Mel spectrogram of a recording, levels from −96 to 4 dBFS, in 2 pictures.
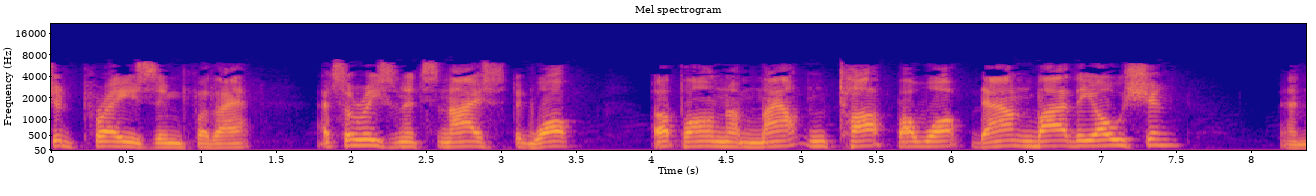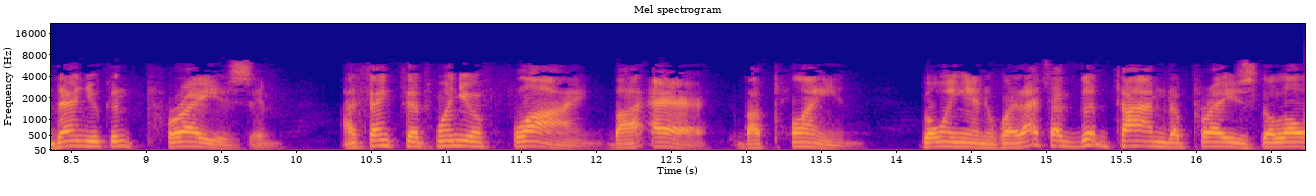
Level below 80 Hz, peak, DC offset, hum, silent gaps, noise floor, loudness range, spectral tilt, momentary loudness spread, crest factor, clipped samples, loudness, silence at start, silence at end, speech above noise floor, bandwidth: -64 dBFS; -4 dBFS; 0.2%; none; none; -68 dBFS; 2 LU; -5.5 dB/octave; 8 LU; 18 dB; under 0.1%; -22 LUFS; 0 s; 0 s; 47 dB; 7 kHz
